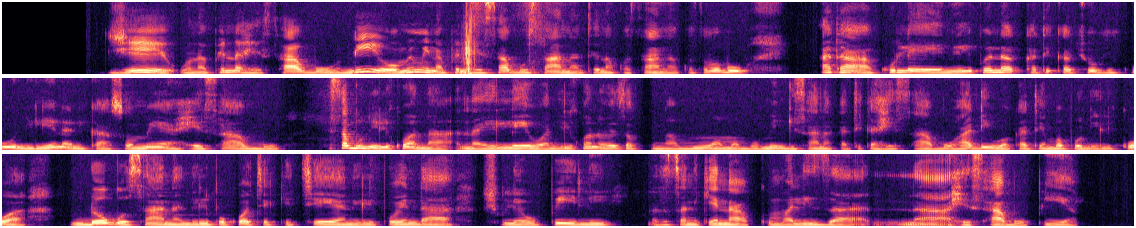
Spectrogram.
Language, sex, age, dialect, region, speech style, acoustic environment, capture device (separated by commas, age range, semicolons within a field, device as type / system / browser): Swahili, female, 25-34, Kenya - Nairobi Sheng-influenced, Kenya, relaxed, silence, mobile / Linux / Chrome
